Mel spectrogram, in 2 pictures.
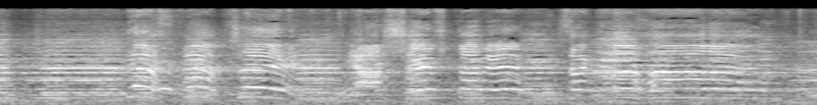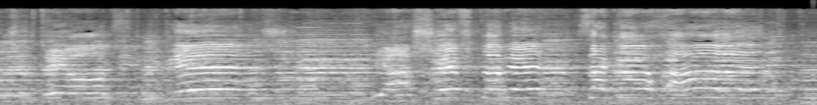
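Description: Piano accordion played with a man singing along in wordless syllables, a rapid run of "po po po".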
